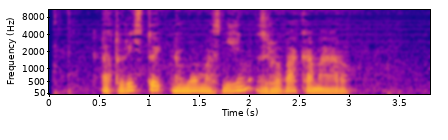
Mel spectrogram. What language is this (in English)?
Esperanto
